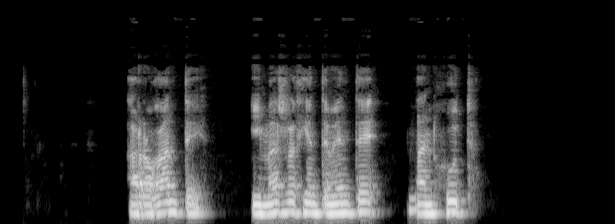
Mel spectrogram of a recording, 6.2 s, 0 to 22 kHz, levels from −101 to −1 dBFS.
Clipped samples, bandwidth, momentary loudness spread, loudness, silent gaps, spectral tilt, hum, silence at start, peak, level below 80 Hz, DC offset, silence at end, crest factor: under 0.1%; 7.2 kHz; 10 LU; -18 LUFS; none; -7.5 dB/octave; none; 1.3 s; -4 dBFS; -60 dBFS; under 0.1%; 1.4 s; 16 dB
